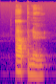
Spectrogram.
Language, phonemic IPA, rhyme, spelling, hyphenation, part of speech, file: Dutch, /ɑpˈnøː/, -øː, apneu, ap‧neu, noun, Nl-apneu.ogg
- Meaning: an apnea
